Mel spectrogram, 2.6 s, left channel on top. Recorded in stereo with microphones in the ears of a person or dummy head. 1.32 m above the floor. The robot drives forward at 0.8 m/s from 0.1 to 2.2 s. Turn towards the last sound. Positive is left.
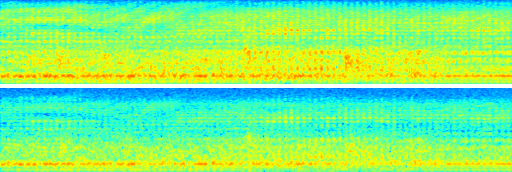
turn(degrees=50)  # may be behind; listen again after turning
